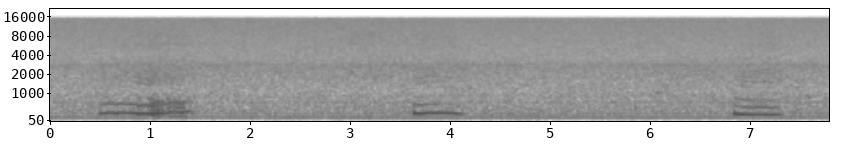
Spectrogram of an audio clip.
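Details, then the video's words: Snoring from a sleeping cat, three whistly, slightly falling breath tones spaced roughly three seconds apart, each brief and even, over a steady low electrical hum. "Котик храпит"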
